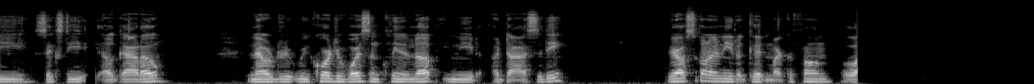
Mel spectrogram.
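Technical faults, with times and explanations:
0.85 to 0.98 s, call audio freeze: a brief fading buzz or hiss then about 60 ms of silence, likely from late packets emptying the jitter buffer; sound resumes where it stopped, adding 100 ms delay.
7.05 to 8.13 s, jitter buffer speed-up: playback runs about 9% fast at unchanged pitch as short pitch-period slices, roughly a tenth of a second in total, are cut to shed excess delay.
8.57 s to the end, audio dropout to a faint residue: the signal cuts off abruptly, leaving only hiss some 40 dB down, likely a lost input with the downstream path still live.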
